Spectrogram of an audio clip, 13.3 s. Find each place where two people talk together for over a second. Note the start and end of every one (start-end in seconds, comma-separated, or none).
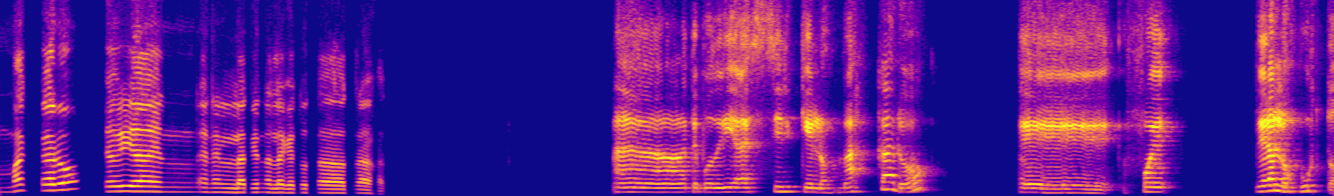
none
